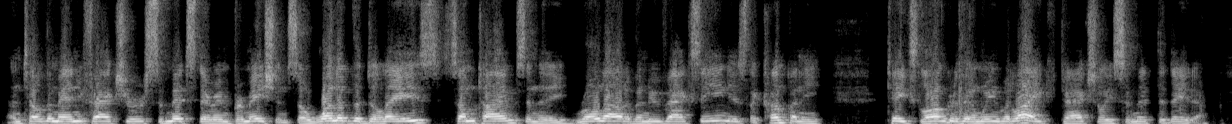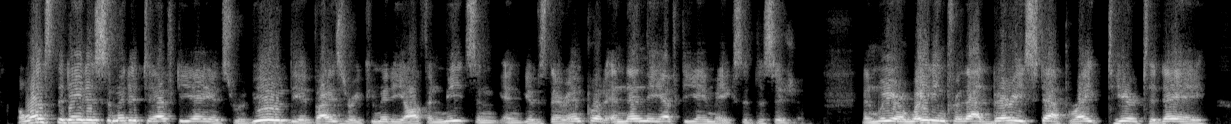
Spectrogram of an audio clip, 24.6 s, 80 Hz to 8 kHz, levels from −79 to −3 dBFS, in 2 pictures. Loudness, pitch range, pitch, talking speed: -18 LUFS, 125-150 Hz, 140 Hz, 175 wpm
